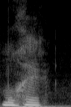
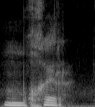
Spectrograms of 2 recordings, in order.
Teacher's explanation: en el sur, la articulación habitual es relajada, mujer, frente al norte, donde la realización es fuerte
